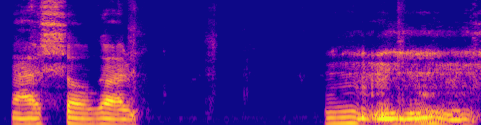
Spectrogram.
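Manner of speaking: low, savoring, mouth full of food. Real, not acted. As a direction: talk round a bite of stir fry. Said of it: "I'm just gonna eat".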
